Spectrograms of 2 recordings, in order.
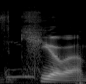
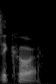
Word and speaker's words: Sakura: know why I said Kira but it's Sakura yes I don't know why emphasize that second syllable but I don't think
